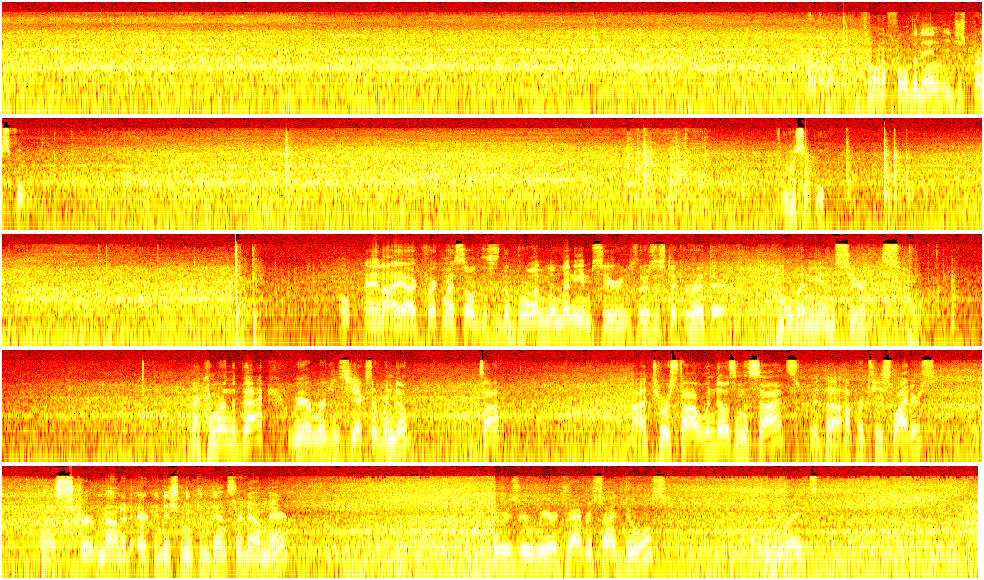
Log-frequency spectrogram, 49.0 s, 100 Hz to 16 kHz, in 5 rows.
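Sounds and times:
condenser fan whirring: 0:00.0 - 0:48.9
diesel engine idling: 0:00.0 - 0:48.9
hydraulic pump humming: 0:00.0 - 0:48.9.

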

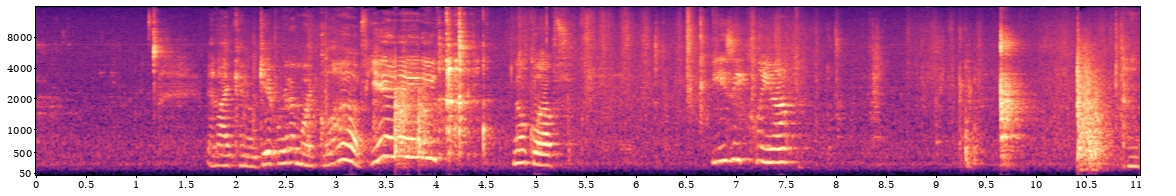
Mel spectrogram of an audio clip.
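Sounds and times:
kitchen utensils clattering: 0:03.5 - 0:04.6.

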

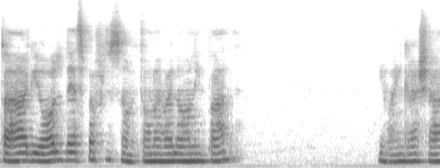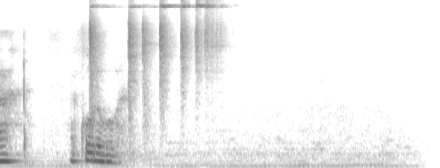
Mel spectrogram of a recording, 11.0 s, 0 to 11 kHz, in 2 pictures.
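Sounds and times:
small metal parts clinking: 0:06.6 - 0:08.5.

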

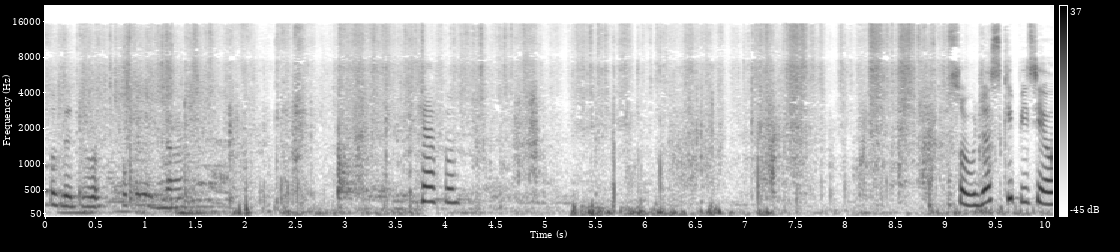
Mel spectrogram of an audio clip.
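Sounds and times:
sandal footsteps on wet tiles: 0:00.0 - 0:10.0.

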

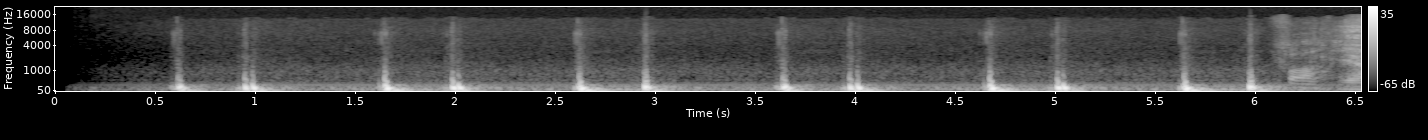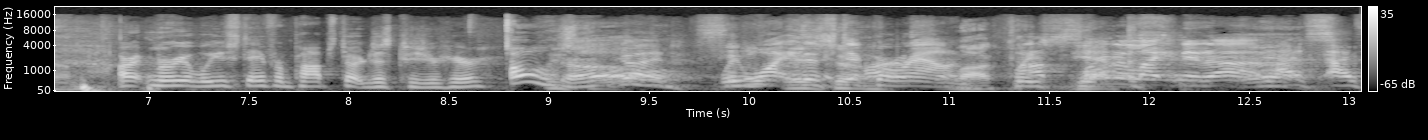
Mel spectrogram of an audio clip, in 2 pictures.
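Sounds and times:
heartbeat thumps: 0:00.6 - 0:07.1.

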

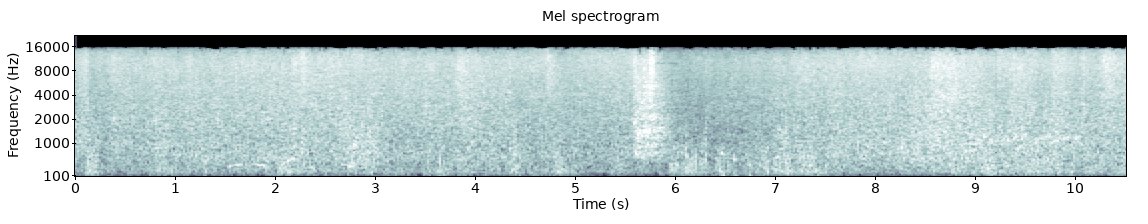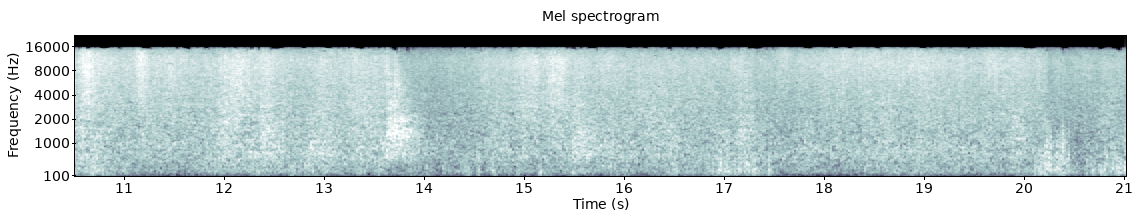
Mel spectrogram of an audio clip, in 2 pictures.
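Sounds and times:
heavy driving rain: 0:00.0 - 0:21.0
strong gusting wind: 0:00.0 - 0:21.0
wind buffeting microphone: 0:00.0 - 0:21.0.

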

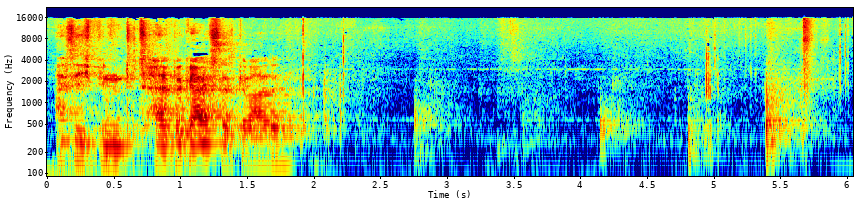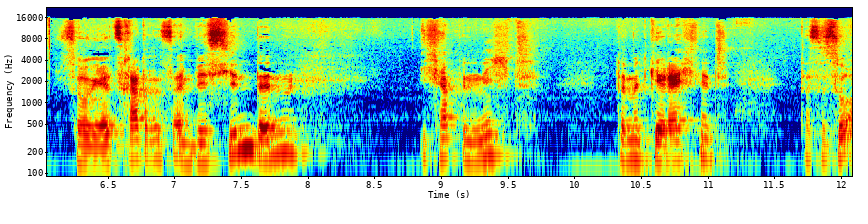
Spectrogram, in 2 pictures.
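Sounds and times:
soft footsteps indoors: 0:00.2 - 0:06.8.

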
